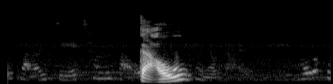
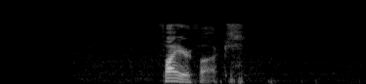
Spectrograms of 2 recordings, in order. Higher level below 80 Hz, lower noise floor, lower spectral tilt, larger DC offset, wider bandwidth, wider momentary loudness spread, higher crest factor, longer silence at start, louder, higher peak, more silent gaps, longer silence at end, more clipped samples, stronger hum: second, -80 dBFS vs -70 dBFS; second, -60 dBFS vs -66 dBFS; about the same, -5.5 dB/octave vs -5 dB/octave; neither; first, 10.5 kHz vs 7.2 kHz; first, 27 LU vs 21 LU; about the same, 22 dB vs 26 dB; second, 1.4 s vs 1.65 s; first, -18 LUFS vs -27 LUFS; first, -2 dBFS vs -6 dBFS; neither; second, 0.2 s vs 1.25 s; neither; neither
